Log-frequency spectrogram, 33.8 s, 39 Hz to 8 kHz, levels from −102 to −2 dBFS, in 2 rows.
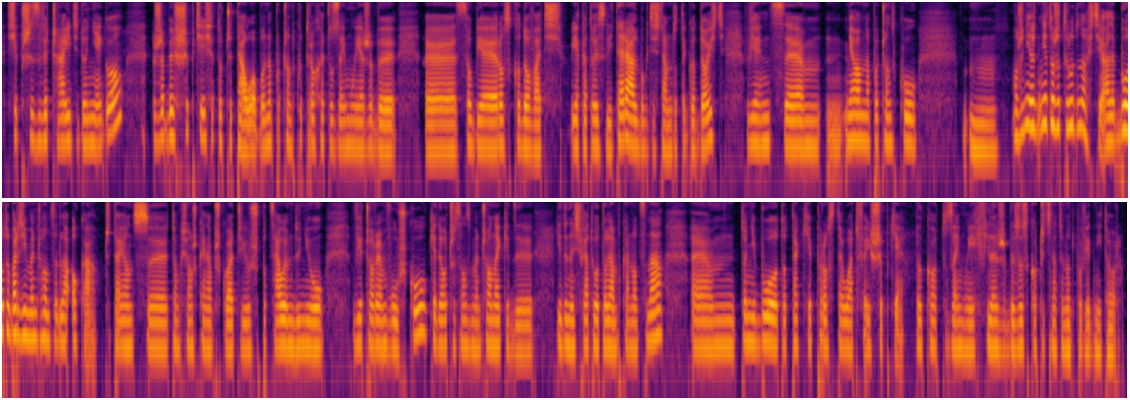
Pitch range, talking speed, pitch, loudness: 155-180 Hz, 155 wpm, 160 Hz, -26 LUFS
